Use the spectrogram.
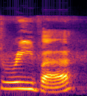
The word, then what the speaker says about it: Reva: and some Rivas yes so it's Reva at least I pronounce it Reva yeah yes right in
